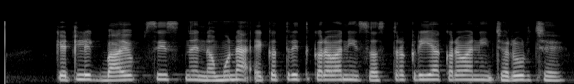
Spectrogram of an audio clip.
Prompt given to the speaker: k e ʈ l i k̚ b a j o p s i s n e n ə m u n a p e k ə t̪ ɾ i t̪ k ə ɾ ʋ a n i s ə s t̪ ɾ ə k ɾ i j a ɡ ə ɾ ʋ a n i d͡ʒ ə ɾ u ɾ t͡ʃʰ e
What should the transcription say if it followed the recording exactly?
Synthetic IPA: k e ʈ l i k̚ b a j o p s i s n e n ə m u n a ʔ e k ə t̪ ɾ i t̪ k ə ɾ ʋ a n i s ə s t̪ ɾ ə k ɾ i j a k ə ɾ ʋ a n i d͡ʒ ə ɾ u ɾ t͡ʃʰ e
